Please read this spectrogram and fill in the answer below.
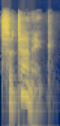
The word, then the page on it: satanic: British English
